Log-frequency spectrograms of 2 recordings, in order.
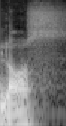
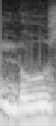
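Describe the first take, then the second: First: It is said with a short vowel, like loss. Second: It is said with a long oo vowel. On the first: The speaker calls it wrong. "Most of the people इसे प्रोनाउंशिएट करते हैं लॉस, नहीं" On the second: The speaker calls it right. "L O S E का उच्चारण भी लूज ही है"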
